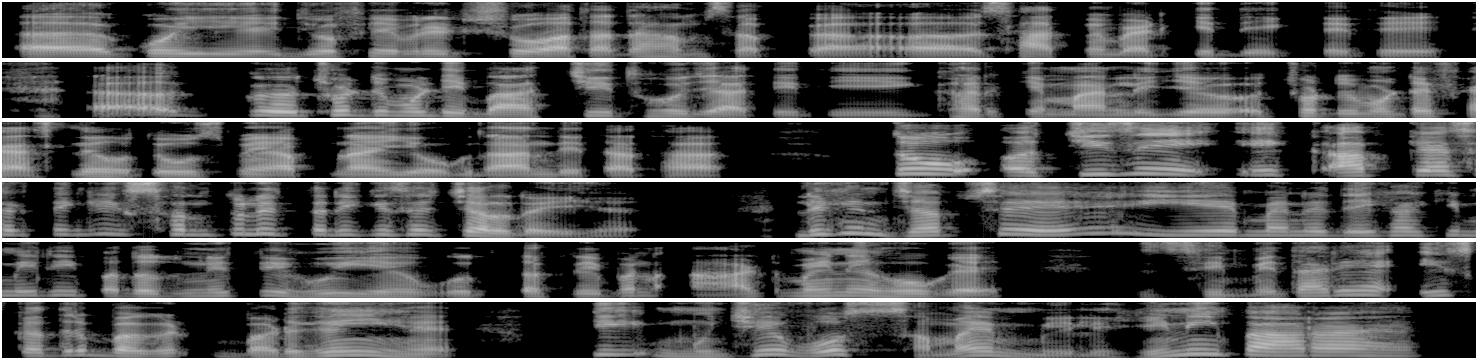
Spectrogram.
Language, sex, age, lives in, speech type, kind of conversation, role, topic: Hindi, male, 30-34, India, conversation, advice, user, आपको परिवार और जीवनसाथी के साथ पर्याप्त गुणवत्ता समय क्यों नहीं मिल पा रहा है?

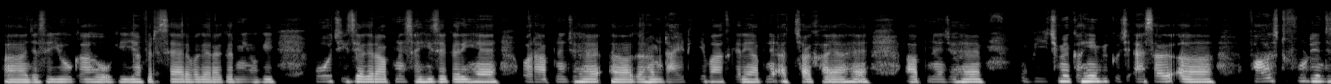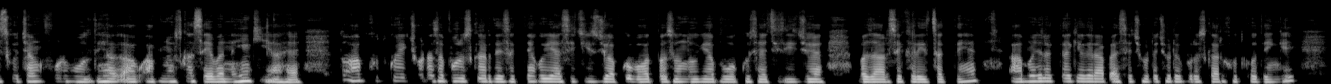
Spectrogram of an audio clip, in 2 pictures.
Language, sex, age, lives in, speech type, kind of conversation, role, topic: Hindi, male, 25-29, India, conversation, advice, advisor, मैं खुद को प्रेरित कैसे रखूँ और छोटे इनाम कैसे चुनूँ?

